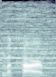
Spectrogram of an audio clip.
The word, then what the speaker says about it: macabre: Both jokes fall apart when you pronounce Macabre correctly. Does it? Yeah, it's macabre.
